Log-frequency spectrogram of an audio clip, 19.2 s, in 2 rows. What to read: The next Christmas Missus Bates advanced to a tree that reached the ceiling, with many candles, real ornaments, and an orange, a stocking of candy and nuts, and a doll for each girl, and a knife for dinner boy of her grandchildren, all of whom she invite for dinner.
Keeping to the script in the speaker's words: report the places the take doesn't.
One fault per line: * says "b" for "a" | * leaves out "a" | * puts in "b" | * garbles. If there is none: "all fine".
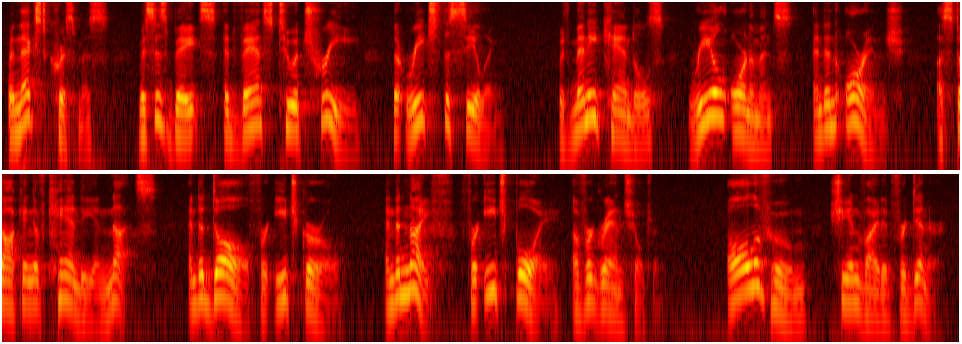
* says "each" for "dinner"
* says "invited" for "invite"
